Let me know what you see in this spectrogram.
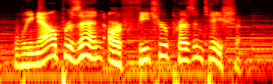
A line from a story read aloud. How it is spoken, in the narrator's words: a man boomed, sounding a lot like the person that narrates over movies in the theater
